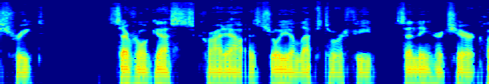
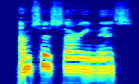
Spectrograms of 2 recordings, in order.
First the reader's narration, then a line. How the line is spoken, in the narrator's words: Lucy cried, struggling to hold on to the big soup tureen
